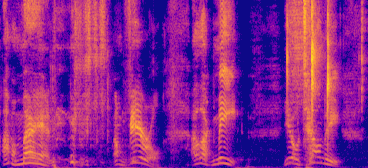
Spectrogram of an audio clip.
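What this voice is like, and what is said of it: Yelling ranting imitation of another person. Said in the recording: “an Alex Jones-style rant ... and I'm yelling,”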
